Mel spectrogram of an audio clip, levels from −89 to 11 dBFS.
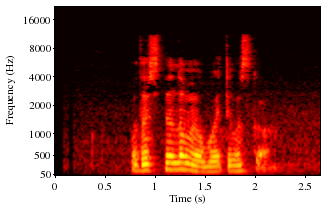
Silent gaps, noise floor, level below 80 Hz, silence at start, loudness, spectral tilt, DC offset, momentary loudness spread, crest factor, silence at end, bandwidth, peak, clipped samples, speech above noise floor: none; -61 dBFS; -72 dBFS; 0.75 s; -24 LUFS; -6 dB/octave; under 0.1%; 13 LU; 18 dB; 0.45 s; 11.5 kHz; -8 dBFS; under 0.1%; 38 dB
